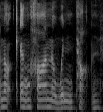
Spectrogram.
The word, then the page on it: no'k'ingxaan-winta'n: hupa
